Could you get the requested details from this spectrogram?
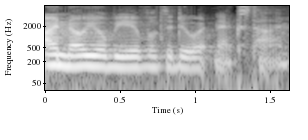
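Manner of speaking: soft whispered voice. A character helps the listener up and leans in, whispering in their ear. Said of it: "he whispers in your ear".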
